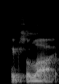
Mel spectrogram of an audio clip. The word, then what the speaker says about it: Pixellot: Pixellot. Yeah. Pixellot. How did the Yeah. opportunity? Like lots of pixels, essentially. Yeah, Pixellot. Pixellot.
